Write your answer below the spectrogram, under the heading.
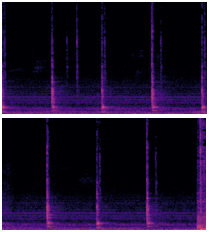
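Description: Clock ticking steadily, one tick each second, with a few fainter clicks in between.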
